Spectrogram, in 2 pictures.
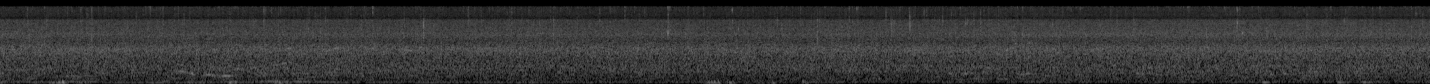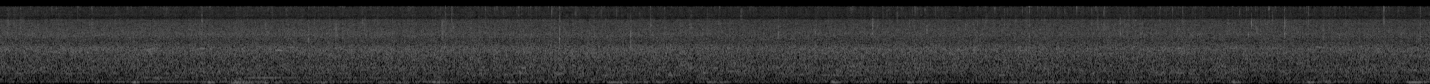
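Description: Heavy rain falling steadily, an even hiss that holds without let-up.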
